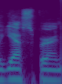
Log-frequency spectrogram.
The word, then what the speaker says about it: Jesper: And that's what other players have done, because you're right, where they're from, it would be, you know, Jesper and Johnson and stuff. But the American hard J, when they come to the USA, they do sometimes, some players choose to use the American pronunciation.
